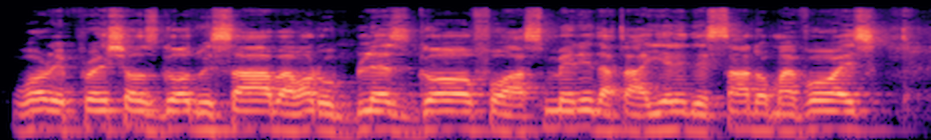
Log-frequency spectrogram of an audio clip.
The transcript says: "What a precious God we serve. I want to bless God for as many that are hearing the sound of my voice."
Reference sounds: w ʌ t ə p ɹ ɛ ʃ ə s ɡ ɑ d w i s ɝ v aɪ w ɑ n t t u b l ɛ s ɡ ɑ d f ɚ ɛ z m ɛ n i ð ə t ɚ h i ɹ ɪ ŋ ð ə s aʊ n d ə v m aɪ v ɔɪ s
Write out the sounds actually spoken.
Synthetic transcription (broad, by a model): w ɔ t ə p ɹ ɛ ʃ ə s ɡ ɑ d w i s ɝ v aɪ w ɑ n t t u b l ɛ s ɡ ɑ d f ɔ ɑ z m ɛ n i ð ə t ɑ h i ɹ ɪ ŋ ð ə s aʊ n d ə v m aɪ v ɔɪ s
